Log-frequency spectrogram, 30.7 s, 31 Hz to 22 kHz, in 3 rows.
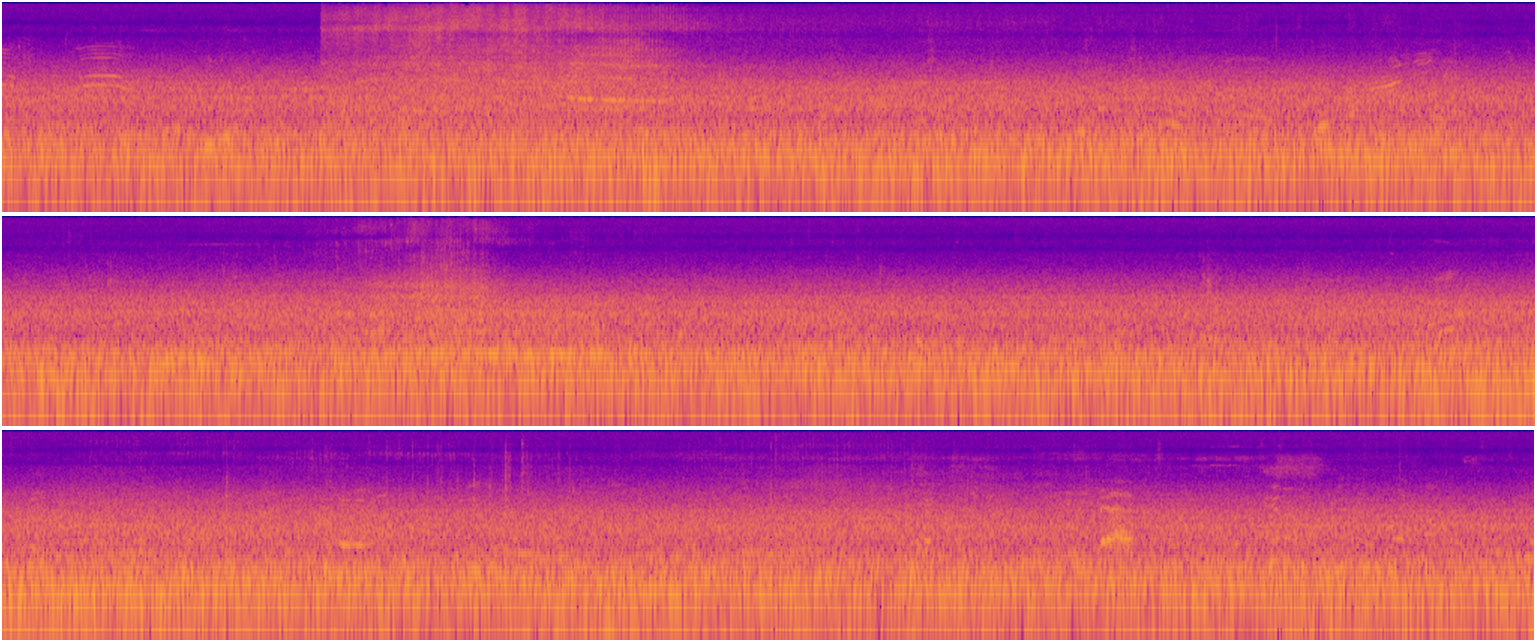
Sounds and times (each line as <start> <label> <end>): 0.2 Han river 16.9
2.1 Riding Bicycle 8.7
10.2 Riding Bicycle 15.6
19.9 Riding Bicycle 29.2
